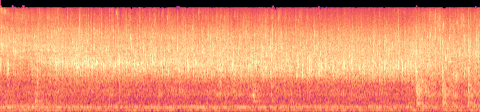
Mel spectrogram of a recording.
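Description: Butter frying in a pan over moderate heat gives a steady, loud sizzling hiss that runs unbroken through the whole clip, with a few faint clicks near the end.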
